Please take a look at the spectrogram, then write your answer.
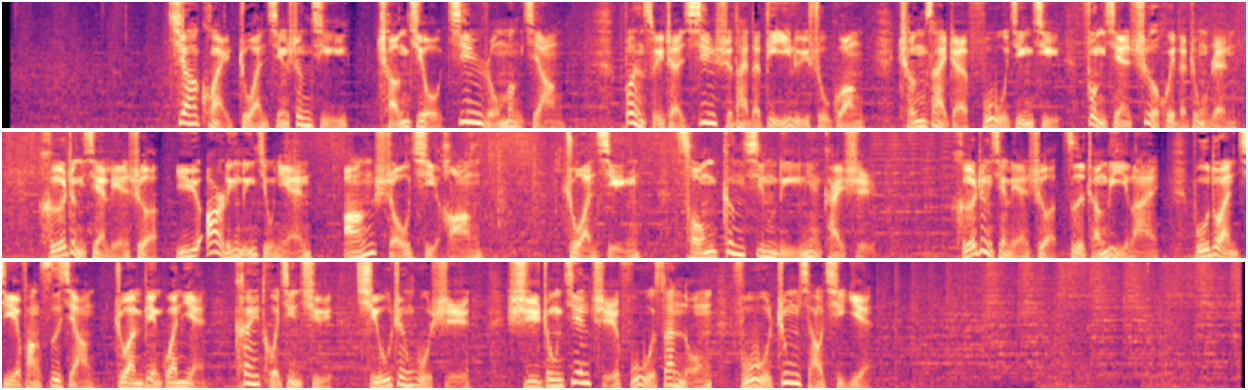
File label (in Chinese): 男 宣传片 解说词; 某县联社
